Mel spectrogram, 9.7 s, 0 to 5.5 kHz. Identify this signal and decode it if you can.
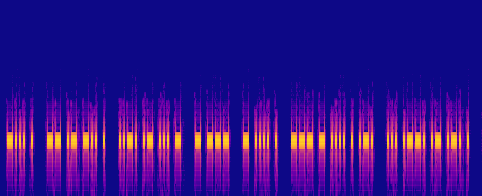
Morse code, heard as a keyed tone, about 30 wpm, 600 Hz. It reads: BE MADE FAST TO THE OTHER SPARE
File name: the old man and the sea / the old man and the sea 1 30wpm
